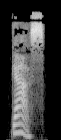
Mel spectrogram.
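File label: "gas", spoken word, articulation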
